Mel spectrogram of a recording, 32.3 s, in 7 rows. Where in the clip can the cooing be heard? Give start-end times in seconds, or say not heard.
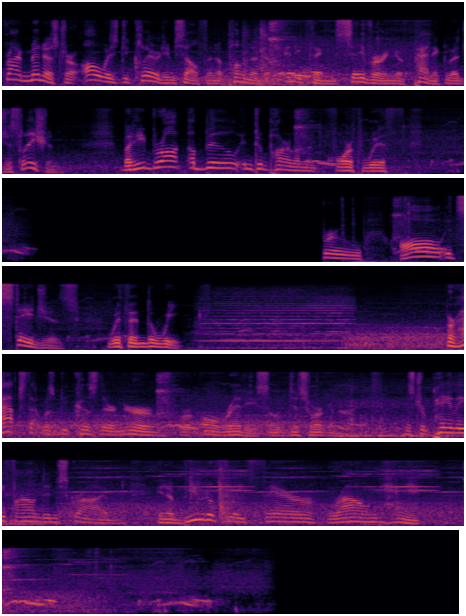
2.6-4.3, 7.5-9.6, 13.1-15.2, 20.0-22.2, 27.7-30.4.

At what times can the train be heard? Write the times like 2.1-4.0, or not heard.
0.0-9.2, 15.8-29.0.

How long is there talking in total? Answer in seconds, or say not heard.
21 s.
